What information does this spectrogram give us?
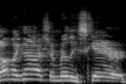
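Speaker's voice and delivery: high-pitched, goofy, bumbling, frightened voice. Asking whether the other guide was goofy, imitating that guide: imitating a goofy scared guide. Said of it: "was your guy goofy?".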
